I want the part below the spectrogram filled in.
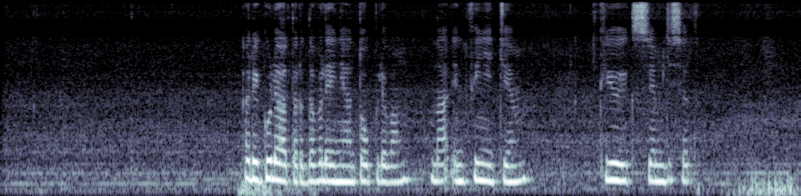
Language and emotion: Russian, neutral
